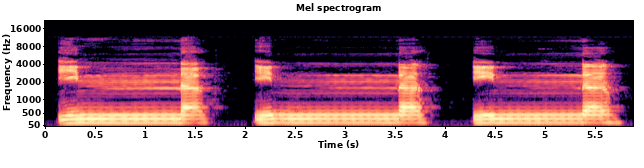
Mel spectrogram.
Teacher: Noon shadda, full nasal sound. Anytime there's a W on top of the noon, we make a full nasal sound.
